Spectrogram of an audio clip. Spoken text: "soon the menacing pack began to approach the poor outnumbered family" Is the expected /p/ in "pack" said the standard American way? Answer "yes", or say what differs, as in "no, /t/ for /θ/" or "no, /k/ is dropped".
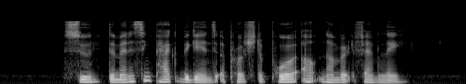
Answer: yes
